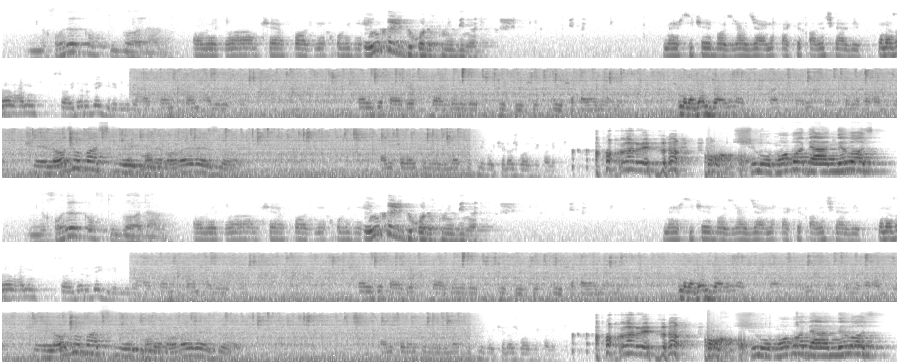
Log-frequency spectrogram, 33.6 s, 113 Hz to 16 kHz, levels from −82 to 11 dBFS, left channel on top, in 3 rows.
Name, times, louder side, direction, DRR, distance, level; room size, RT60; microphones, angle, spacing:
voice 1, 0.3-2.1 31.2-31.7, right 2 dB, 65° right, 2.0 m, -34 dB
voice 2, 2.4-5.0 6.2-6.4 8.3-11.6 11.9-14.3 15.6-19.0 19.6-22.6 24.1-24.6 27.1-29.3 30.8-30.9 33.0-33.3, left 3 dB, 35° left, 0.5 m, -39 dB
voice 3, 4.5-5.9 29.8-30.9, equal, ahead, 0.8 m, -29 dB
sound 1, 12.8-28.2, left 1 dB, 20° left, 2.3 m, -35 dB
voice 4, 22.7-25.4 31.6-33.3, left 2 dB, 55° left, 1.9 m, -28 dB
17.5 x 14.0 x 3.1 m
head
